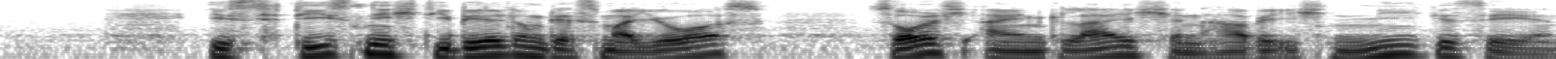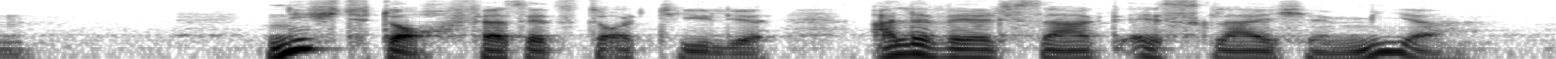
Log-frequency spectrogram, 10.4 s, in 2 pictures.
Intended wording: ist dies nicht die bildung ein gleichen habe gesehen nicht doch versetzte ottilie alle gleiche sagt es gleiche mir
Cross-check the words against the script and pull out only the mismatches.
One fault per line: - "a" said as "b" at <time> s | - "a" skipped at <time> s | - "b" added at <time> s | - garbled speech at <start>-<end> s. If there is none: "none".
- "des majors solch" added at 1.8 s
- "ich nie" added at 4.3 s
- "gleiche" said as "welt" at 8.4 s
